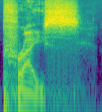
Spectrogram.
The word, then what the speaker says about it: price: Notice the difference, Sandra, in pronunciation between prize. – Con una Z escrito, which means premio. – And price.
